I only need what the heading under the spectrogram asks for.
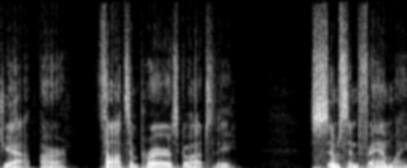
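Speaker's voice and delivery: low, choked-up voice catching with emotion. Host sending thoughts and prayers to a family, choked up. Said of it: "I'm getting choked up".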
